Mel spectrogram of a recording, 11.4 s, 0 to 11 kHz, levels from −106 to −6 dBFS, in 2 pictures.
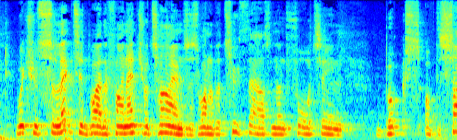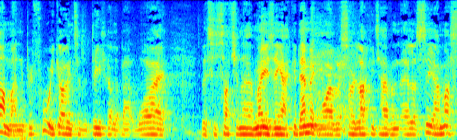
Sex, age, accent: male, 50-69, British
